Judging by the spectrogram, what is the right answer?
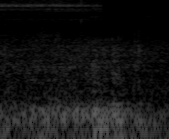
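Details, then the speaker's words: Wine cooler control board power supply oscillating at low voltage, after two components were lubricated; thin steady high-pitched squeal fades to a quieter slightly lower whine but persists; power supply coil whine. "Ahí sigue chillando, pero acá chilla menos, pues."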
